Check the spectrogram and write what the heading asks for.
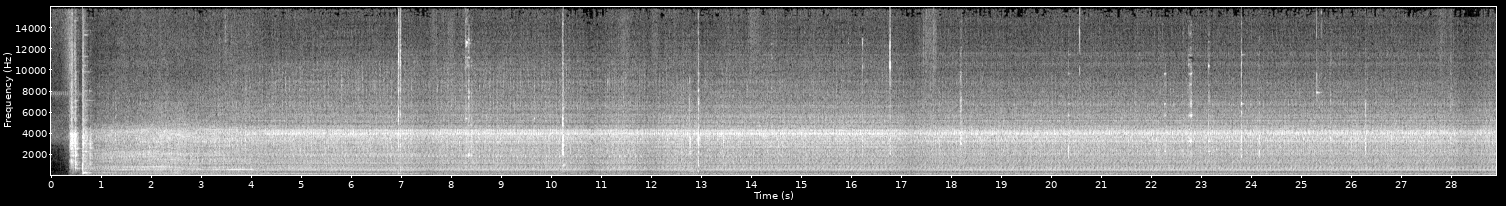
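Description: John Deere 2038R compact tractor's three-cylinder diesel engine running steadily at idle, with a few light clicks along the way.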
